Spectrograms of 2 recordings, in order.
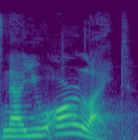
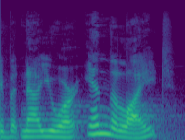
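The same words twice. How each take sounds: First: ARE drawn out and driven home; slowly, with a firm punch on ARE; stress on ARE. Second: IN picked out, rising toward light; stress on IN. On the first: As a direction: lean hard on the word ARE. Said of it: "It says". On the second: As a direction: lean on IN as the wrong wording. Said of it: "It doesn't say". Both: Shown as a demonstration.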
